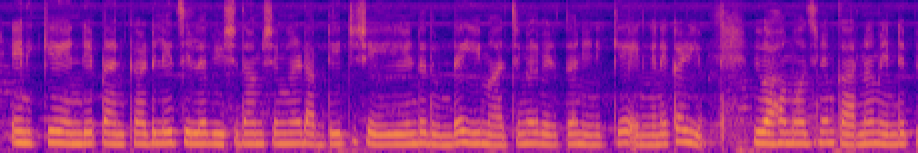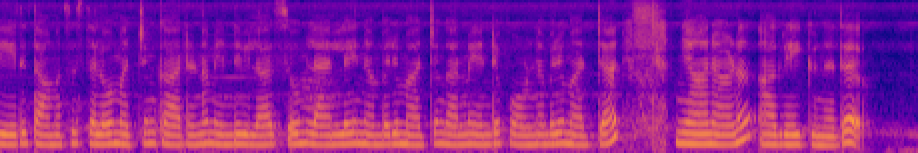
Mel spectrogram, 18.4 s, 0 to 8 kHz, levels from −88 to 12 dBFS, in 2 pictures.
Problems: constant background noise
